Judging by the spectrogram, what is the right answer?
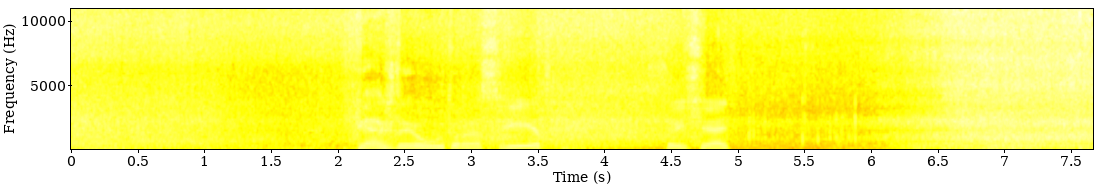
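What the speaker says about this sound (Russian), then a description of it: "вот этот шум моря." Waves wash steadily onto the Azov Sea shore at sunset, a soft continuous surf rush that swells near the end, while someone speaks briefly over it in the middle.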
